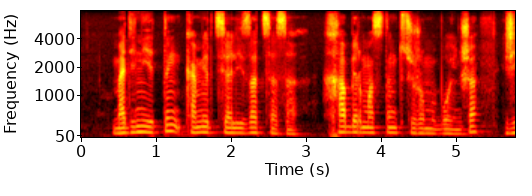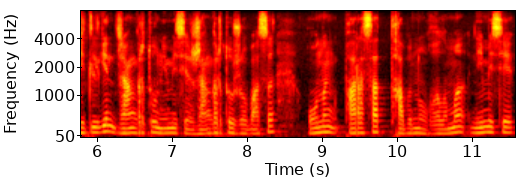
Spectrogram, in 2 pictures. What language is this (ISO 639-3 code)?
kaz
